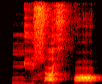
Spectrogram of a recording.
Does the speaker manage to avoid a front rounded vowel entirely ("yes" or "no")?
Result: yes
